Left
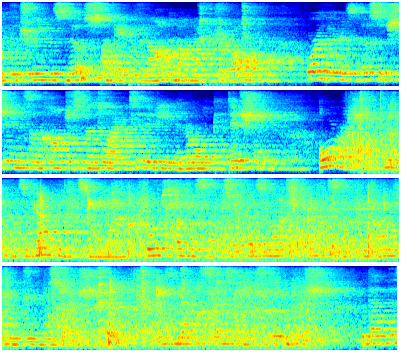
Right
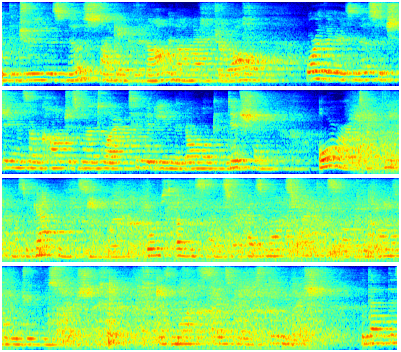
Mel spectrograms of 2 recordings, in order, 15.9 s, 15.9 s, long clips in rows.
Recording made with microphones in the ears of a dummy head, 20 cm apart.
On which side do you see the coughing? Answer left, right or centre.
left.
